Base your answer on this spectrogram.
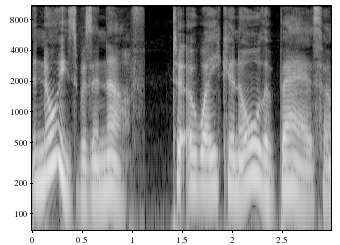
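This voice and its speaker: With a British accent, a woman speaks at a fairly slow pace. Her fairly low-pitched voice has lively intonation. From England. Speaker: bedtime storyteller. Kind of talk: sleep story. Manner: slow, sleepy.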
